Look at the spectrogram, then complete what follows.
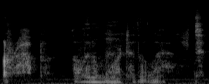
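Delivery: very quiet, very soft whisper, close to the ear. Acting out Frederick giving advice during pre-visualizing, whispering in someone's ear. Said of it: "in your ear whispering like".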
